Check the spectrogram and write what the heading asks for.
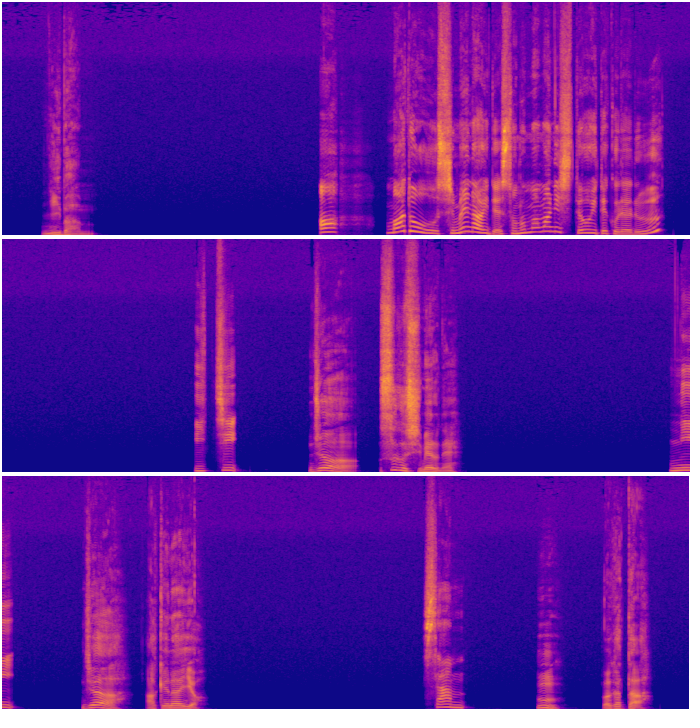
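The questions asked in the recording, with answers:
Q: あ、窓を閉めないでそのままにしておいてくれる?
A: 3: うん、わかった。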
